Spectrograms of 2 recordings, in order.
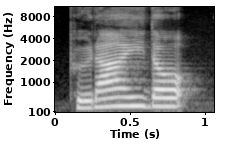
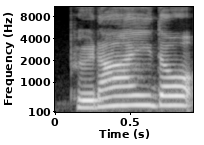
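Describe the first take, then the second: First: It is said with Japanese katakana pronunciation. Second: The same.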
